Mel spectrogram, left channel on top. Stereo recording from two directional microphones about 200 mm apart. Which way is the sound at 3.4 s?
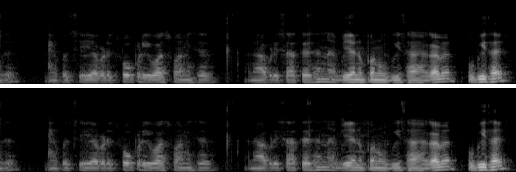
45° left (ahead or behind).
